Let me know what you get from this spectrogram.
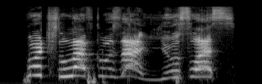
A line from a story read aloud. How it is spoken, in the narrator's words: Kestrel bellowed in his ear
